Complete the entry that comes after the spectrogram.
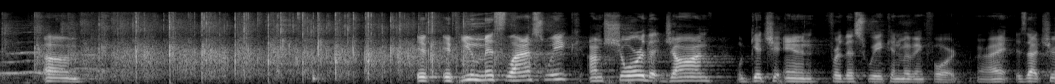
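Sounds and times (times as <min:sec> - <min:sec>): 
person cheering: 0:00.0 - 0:01.2
room of people applauding: 0:00.0 - 0:04.8
speech: 0:00.4 - 0:01.0, 0:04.2 - 0:10.5.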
